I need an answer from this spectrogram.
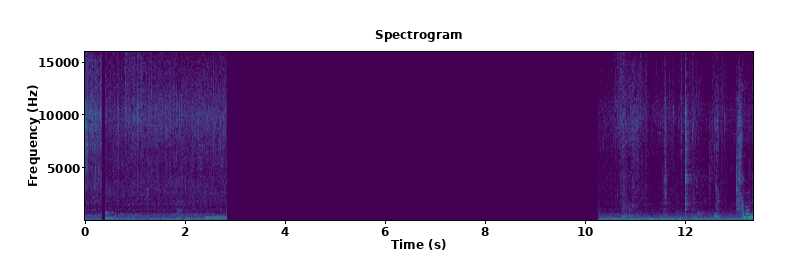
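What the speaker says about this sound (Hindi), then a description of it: "अब हम इसके अंदर टमाटर डालने लगे हैं।" Tomatoes fry and are stirred into a pan of chicken curry, giving a close, even sizzle with light stirring scrapes. The sound cuts out entirely for several seconds in the middle and then resumes.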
